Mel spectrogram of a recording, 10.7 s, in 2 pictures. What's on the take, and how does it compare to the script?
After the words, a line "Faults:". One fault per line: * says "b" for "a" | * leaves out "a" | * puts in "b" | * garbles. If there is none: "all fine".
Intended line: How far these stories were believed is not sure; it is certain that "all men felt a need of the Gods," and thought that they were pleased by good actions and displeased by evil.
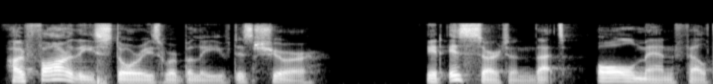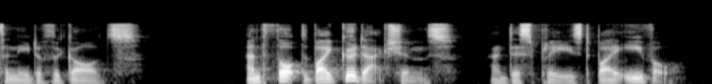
How far these stories were believed is sure; it is certain that "all men felt a need of the Gods," and thought that by good actions and displeased by evil.
Faults:
* leaves out "not"
* leaves out "they were pleased"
